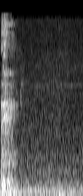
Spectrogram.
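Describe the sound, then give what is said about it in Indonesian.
A stifled sneeze that never comes, during an Islamic study lecture: one short breathy snort at the very start, then only faint background hiss. “mau bersin gak jadi”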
